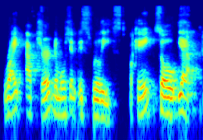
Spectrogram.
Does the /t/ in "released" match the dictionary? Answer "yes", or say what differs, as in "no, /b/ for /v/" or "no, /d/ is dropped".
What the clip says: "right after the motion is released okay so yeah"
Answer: yes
